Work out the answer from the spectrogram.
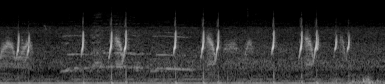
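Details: Common quail sound, offered as a hunting lure: short, sharp, high notes in quick groups of two or three, separated by pauses of about a second, over quiet background hiss.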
